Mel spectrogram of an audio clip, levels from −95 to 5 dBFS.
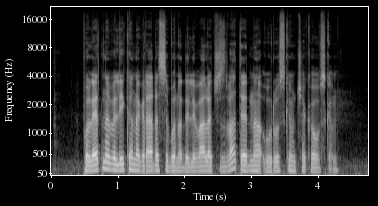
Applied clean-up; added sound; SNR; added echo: none; none; none; none.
